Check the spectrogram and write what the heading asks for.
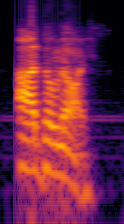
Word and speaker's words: Adonai: We pronounce the shem yud kei vav kei as Adonai.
